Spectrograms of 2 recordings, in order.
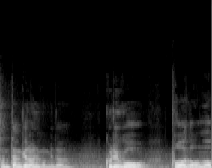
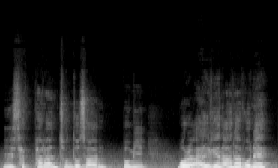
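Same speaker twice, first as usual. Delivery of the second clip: slow, higher taunting demon voice; mocking demon; 7 semitones higher, slower than usual. Demon in the woman taunting the young preacher, lightly voiced sneer. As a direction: jeer at the young preacher, drawn out.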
